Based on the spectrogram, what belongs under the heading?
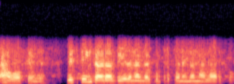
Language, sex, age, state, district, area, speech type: Tamil, female, 30-45, Tamil Nadu, Tirupattur, rural, conversation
